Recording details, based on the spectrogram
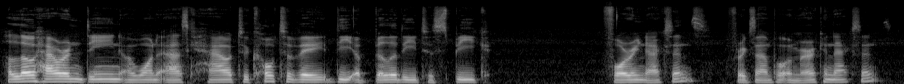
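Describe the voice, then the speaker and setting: A Taiwanese man with a Taiwanese accent, co-hosting a relaxed English-learning chat and answering viewer questions thoughtfully. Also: on the low side, normal speed. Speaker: co-host. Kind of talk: casual English teaching chat.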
